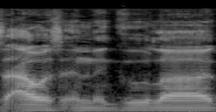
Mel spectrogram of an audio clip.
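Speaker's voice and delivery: plain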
